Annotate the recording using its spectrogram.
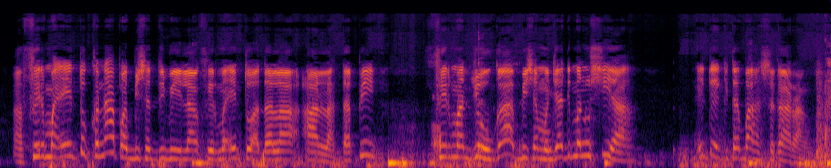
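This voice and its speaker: A man keeps his volume very even while talking fairly quickly against noticeable background noise. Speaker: religious debater. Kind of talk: religious debate. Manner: calm.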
